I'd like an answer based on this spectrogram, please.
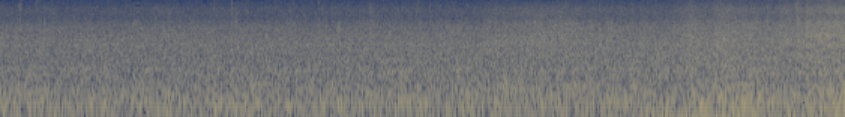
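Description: Steady rain falling on a wet concrete yard, an even hiss that grows louder near the end.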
